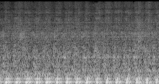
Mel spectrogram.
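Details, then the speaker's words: 2002 Yamaha TTR225 after a valve adjustment to cure its top-end tapping: a steady single-cylinder thump of about seven beats a second, even and clean with no tapping; running healthy. "Now here's the big moment that we all been waiting for. It sounds like a million times better."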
